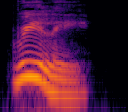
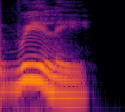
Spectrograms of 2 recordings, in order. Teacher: When someone says really with a high tone, it means they are surprised. When they say really with a low tone, it means they already knew.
